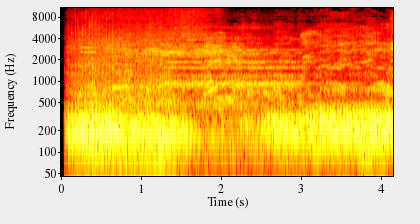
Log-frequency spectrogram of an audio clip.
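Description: A loud voice with long, drawn-out held tones. It starts abruptly right after a cut and eases briefly in the middle.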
